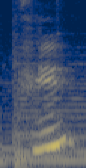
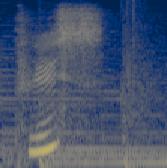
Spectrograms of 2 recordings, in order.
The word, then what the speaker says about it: plus: façons de le prononcer plus plus plus quand l'adverbe plus un sens positif il faut donc prononcé le s à la fin dans ce cas-là plus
